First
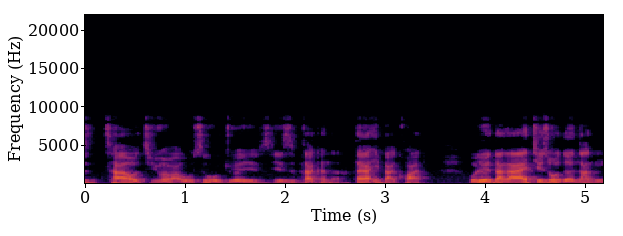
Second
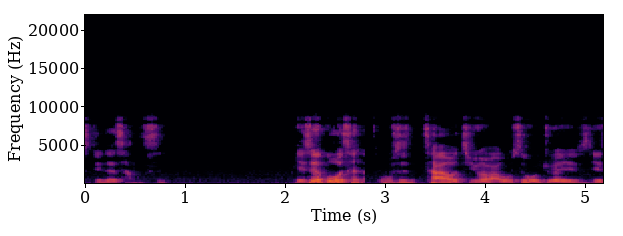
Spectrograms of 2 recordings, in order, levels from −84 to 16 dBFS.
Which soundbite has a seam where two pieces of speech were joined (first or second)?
second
